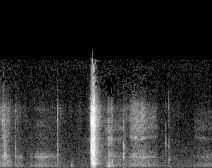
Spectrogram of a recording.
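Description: Handling noise: one sharp click a little under two seconds in, with a few faint ticks and a soft rustle after it.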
